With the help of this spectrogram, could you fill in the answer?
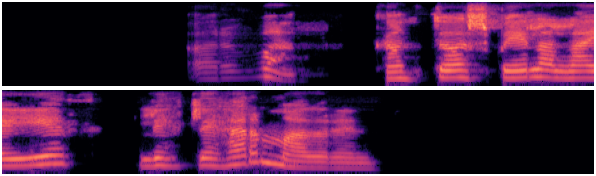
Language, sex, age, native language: Icelandic, female, 40-49, Icelandic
